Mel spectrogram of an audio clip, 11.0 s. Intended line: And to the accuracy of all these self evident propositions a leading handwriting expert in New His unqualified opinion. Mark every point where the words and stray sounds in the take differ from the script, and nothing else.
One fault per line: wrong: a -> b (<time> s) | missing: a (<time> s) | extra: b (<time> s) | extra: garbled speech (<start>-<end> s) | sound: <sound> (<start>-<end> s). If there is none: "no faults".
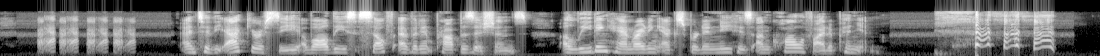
sound: laugh (0.4-1.4 s)
sound: laugh (9.3-10.6 s)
